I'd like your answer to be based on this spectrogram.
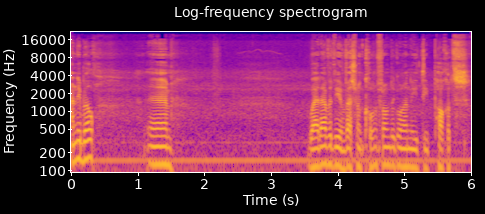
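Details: Man with a stutter since childhood, quite bad at school, which he thinks is confidence-related; he says he sometimes repeats himself; stuttering.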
